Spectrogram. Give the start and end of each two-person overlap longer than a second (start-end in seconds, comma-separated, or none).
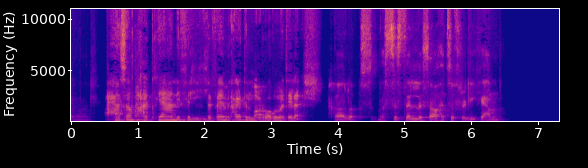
none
